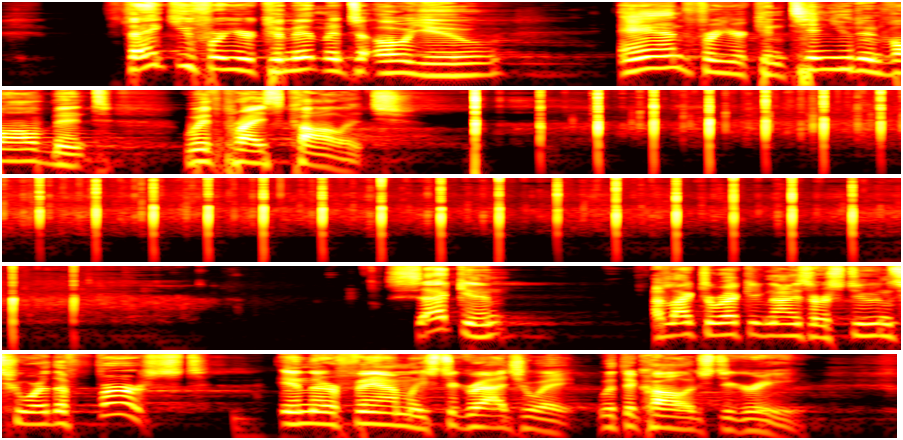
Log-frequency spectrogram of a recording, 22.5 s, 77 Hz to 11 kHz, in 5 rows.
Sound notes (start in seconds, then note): 6.8 applause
